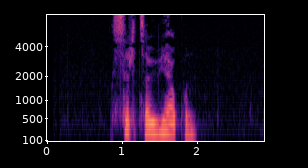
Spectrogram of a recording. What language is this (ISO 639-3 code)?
abk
